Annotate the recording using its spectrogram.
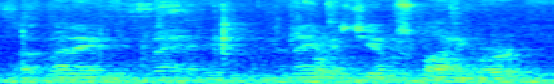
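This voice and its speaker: The speaker is a man. Room echo is audible and background noise is noticeable. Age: 70s. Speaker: political candidate. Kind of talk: candidate forum speech. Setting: candidate forum with audience.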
